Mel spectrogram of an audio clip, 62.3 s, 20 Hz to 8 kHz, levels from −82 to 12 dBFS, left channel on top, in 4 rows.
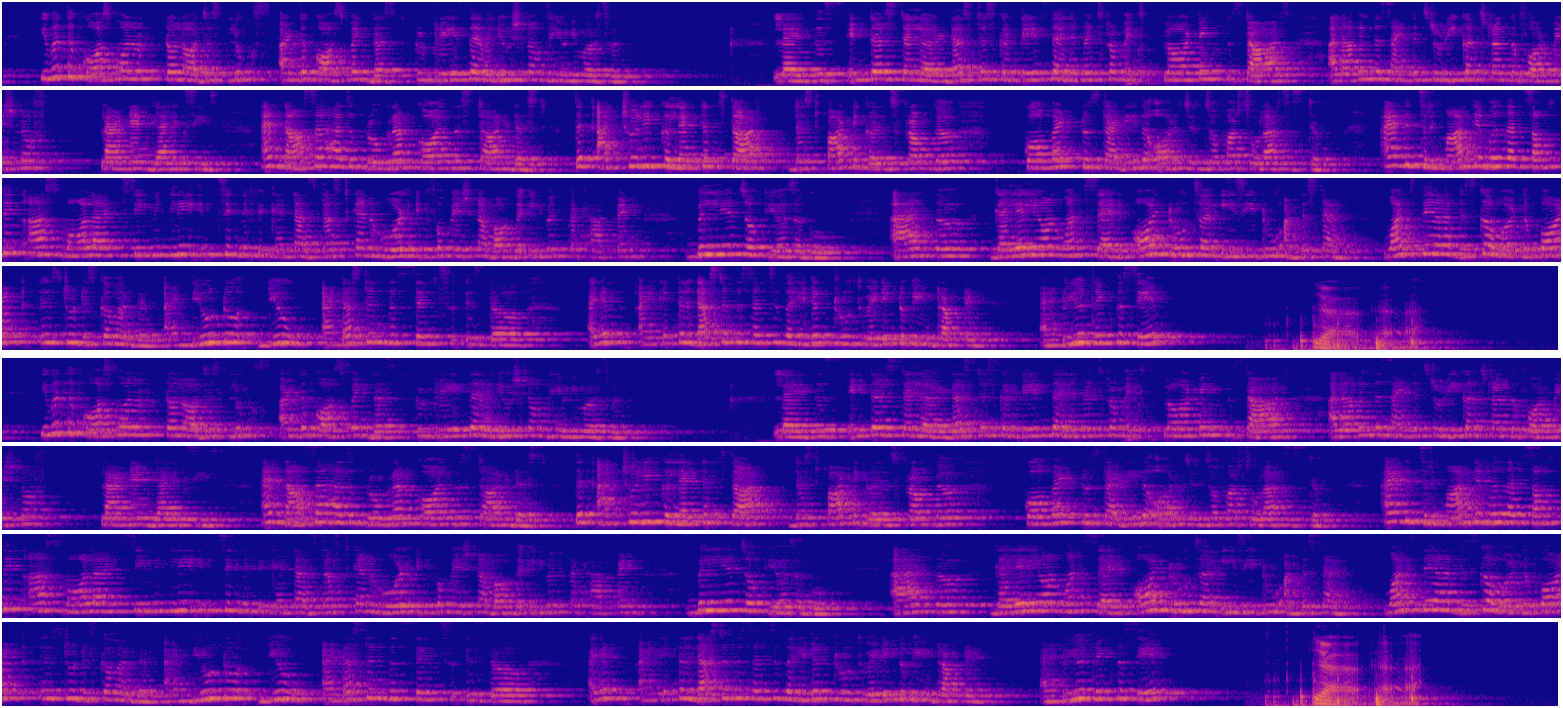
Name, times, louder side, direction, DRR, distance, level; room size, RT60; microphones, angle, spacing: voice 1, 0.4-2.4 2.8-3.9 4.1-6.3 7.7-11.3 11.6-12.8 13.3-16.0 16.6-17.7 18.2-20.9 21.3-25.4 25.8-28.4 28.7-28.8 29.4-37.5 38.0-39.4 40.1-40.8 41.1-44.6 45.0-51.1 51.4-52.1 52.6-56.6 57.2-58.4, left 1 dB, 60° left, 3.7 m, -32 dB
voice 2, 59.8-61.0, right 4 dB, 60° right, 0.4 m, -28 dB
18.5 x 6.5 x 2.9 m
head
